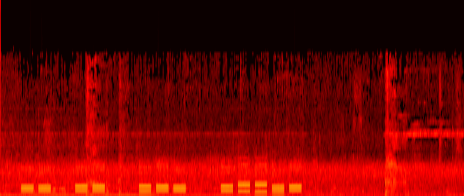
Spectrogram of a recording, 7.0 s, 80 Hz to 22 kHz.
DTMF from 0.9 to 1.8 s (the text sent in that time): 80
